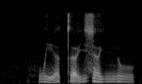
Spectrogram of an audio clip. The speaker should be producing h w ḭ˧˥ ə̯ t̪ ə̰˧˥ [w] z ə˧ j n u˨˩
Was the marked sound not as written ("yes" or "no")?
yes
